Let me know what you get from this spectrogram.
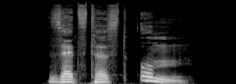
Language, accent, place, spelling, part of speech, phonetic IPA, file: German, Germany, Berlin, setztest um, verb, [ˌzɛt͡stəst ˈʊm], De-setztest um.ogg
- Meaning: inflection of umsetzen: 1. second-person singular preterite 2. second-person singular subjunctive II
